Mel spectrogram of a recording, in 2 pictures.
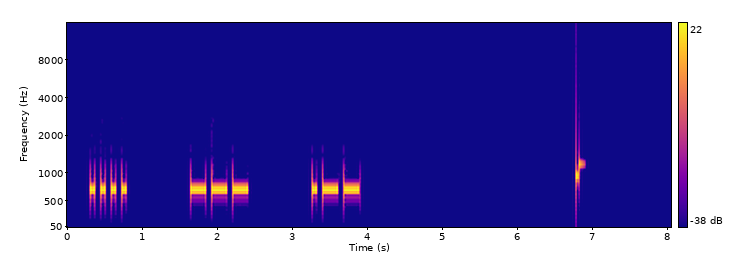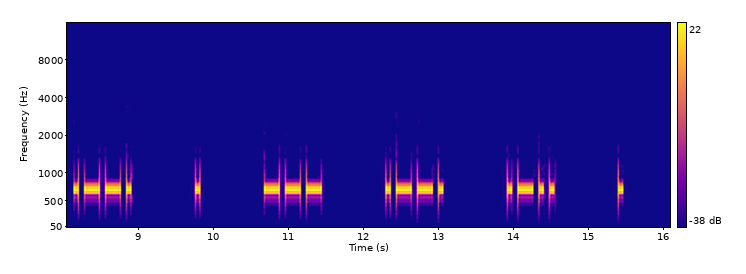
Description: Morse code, heard as a keyed tone, about 17 wpm, spaced as for 8 wpm, 700 Hz. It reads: HOW PEOPLE
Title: 4x Character Spacing - Top 100 Words - 17wpm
